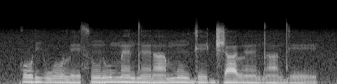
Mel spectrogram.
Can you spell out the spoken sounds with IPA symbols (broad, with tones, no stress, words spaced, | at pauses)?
ko˦ɾi˦˨wo˧le˨ sũ˨˦ɾu˦mɛ̃˦ dɛ̃˦˨ɾã˧mũ˦ ɡe˧ d͡ʒa˧lɛ̃˨dã˨ de˨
